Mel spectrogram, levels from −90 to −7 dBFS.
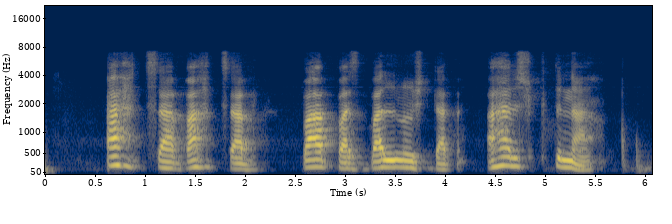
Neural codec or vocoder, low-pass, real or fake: codec, 16 kHz, 0.8 kbps, ZipCodec; 7.2 kHz; fake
